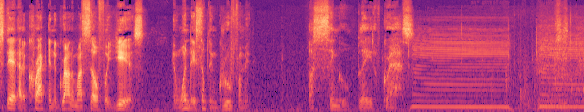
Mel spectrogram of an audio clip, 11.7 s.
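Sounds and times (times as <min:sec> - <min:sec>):
speech: 0:00.1 - 0:05.1, 0:06.2 - 0:11.6
phone vibrating on vibrate mode: 0:08.2 - 0:11.6.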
